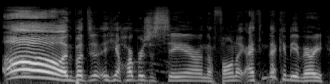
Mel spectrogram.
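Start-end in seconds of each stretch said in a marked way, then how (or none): 0.0-0.6 sudden loud high "Oh!"; surprised exclamation. Retold or imitated. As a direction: react with sudden realization. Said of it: "then he goes".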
